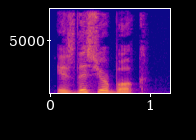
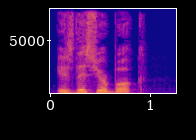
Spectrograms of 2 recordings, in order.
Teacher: But when they said, "Is this your book?" with a rising intonation, suddenly it felt like a real question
